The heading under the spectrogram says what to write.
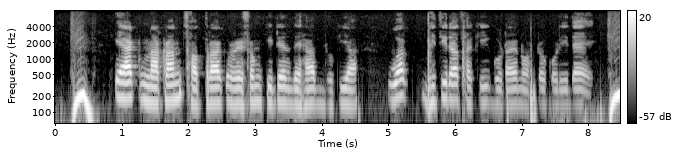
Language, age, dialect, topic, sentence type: Bengali, 18-24, Rajbangshi, agriculture, statement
